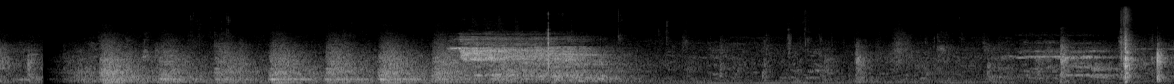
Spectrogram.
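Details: Barb horse at Meknes, Morocco, in the build-up to a Barb horse breeding contest; steady hoofbeats clop for several seconds, then one loud, harsh whinny lasts about a second and a half, with voices talking nearby.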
